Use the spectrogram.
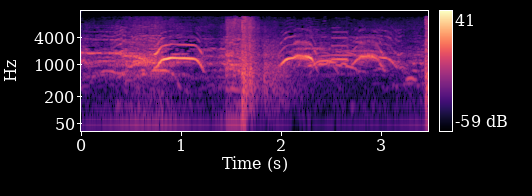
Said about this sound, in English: That's why the women took to the streets. But as they shouted slogans demanding work, bread and justice, Taliban guards attacked them with water cannon and stun guns.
